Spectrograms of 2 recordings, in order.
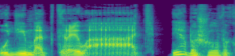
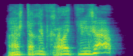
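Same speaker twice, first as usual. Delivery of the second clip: muffled. A narrator's reading. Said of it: "глухо сказал заяц".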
